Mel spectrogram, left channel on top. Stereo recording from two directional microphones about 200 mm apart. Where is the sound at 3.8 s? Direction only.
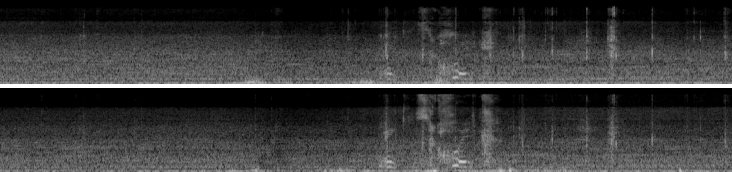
50° right (ahead or behind).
